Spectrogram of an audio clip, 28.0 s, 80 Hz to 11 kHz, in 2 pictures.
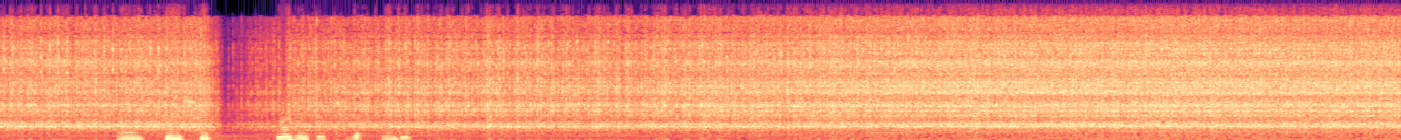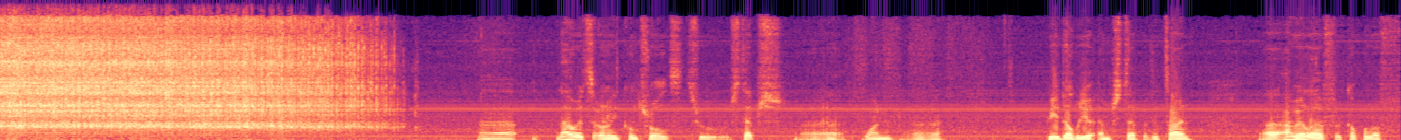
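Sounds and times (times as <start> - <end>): toy car motor buzzing: 0.0 - 20.6.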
